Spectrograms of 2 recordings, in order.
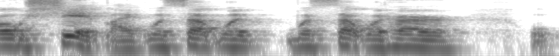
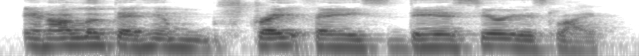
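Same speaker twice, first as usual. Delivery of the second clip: usual speaking voice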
